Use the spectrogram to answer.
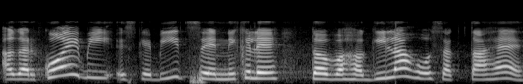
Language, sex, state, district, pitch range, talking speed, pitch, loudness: Hindi, female, Madhya Pradesh, Dhar, 235-305 Hz, 150 wpm, 265 Hz, -15 LUFS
